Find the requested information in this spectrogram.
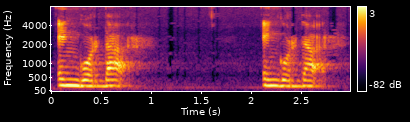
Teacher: this N that comes before a G, the reason that we're talking about the N with the tail, velar allophone of N, is because the G that comes right after it is velar.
